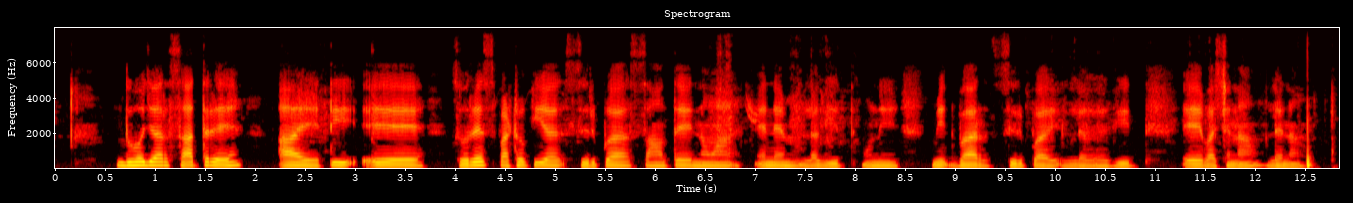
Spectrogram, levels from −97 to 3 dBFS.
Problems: background sounds at intervals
